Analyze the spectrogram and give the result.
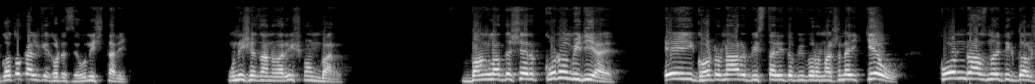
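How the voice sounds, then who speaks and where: A man's voice: sits high, darkish tone. A man delivering an emphatic opinion monologue on current events, asking the audience rhetorical questions. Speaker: political commentator.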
